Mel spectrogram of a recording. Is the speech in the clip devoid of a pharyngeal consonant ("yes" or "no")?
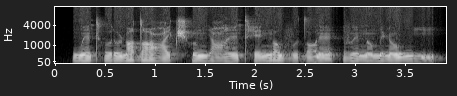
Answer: no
